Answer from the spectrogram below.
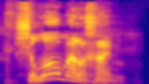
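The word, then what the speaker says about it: Sholem Aleichem: First, but from Gianmarco, help me how to say this. Shalom Aleichem. Am I saying that right? – Oh, man. – Shalom? – Aleichem is the last name. – Playwright of Fiddler on the Roof. Shalom Aleichem. – That sounds good.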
